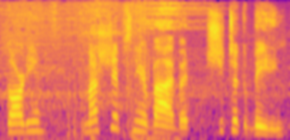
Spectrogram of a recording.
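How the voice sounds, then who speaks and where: An actress playing a brisk, determined young woman pilot with a breezy, informal manner in a video game. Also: on the high side, lively intonation, noisy background, natural voice. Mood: friendly, busy. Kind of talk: cinematic game voice acting. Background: music.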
